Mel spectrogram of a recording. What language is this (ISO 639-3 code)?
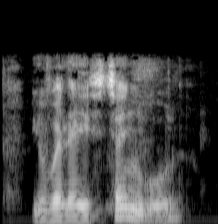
kab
